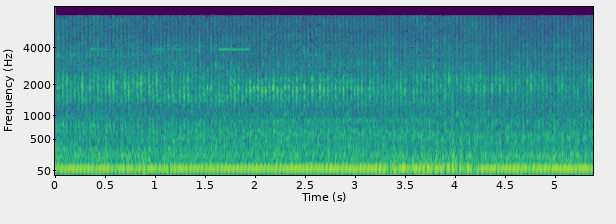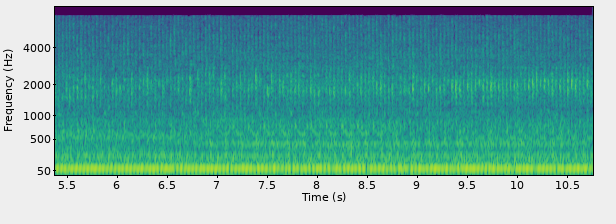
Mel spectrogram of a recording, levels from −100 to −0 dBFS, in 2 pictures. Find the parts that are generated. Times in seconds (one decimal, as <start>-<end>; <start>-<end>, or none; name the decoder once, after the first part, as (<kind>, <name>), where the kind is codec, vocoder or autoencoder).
3.0-3.5 (autoencoder, DAC-VAE); 3.9-5.5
